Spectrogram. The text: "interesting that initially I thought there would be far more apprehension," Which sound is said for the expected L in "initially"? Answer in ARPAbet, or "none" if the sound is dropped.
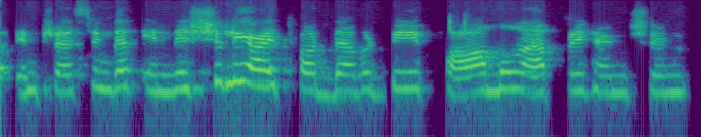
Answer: L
